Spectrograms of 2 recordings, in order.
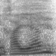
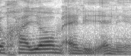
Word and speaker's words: Khayyam: Voilà, d'Omar, j'allais dire Khayyam, mais on dit Khayyam. Oui, Omar Khayyam, et vous pouvez dire Khayyam, vous pouvez le prononcer à la française.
